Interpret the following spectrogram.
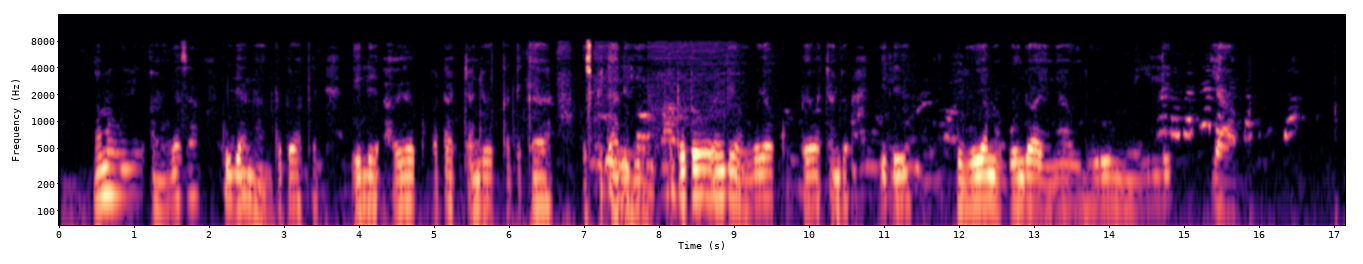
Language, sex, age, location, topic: Swahili, male, 18-24, Nakuru, health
